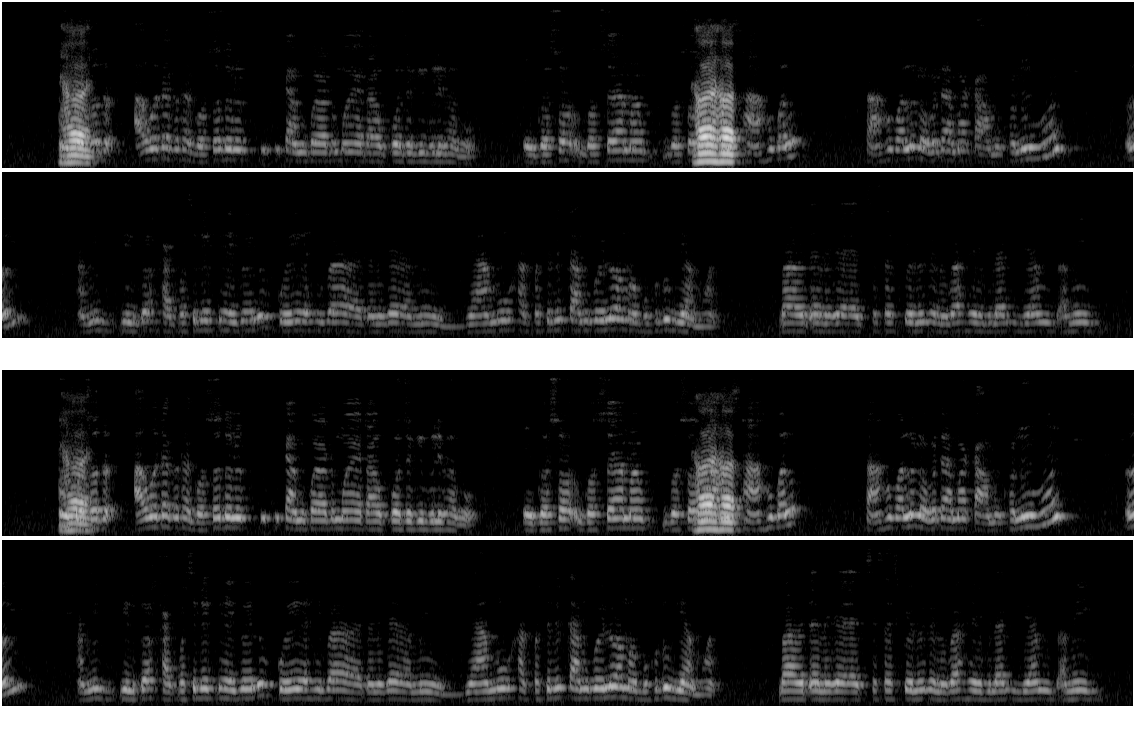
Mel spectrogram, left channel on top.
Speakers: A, on the right (about 40°); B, on the left (about 25°).
A: এই
B: হয়,
A: গছৰ তল। আও। তে, গছৰ তলত কাম কৰা তেওঁ মই এটা উপযোগী বুলি ভাৱো। গছ গছৰ আমাৰ। গছৰ
B: হয়, হয়,
A: পৰা আমি ছাঁ হো পালো চাহু পালোঁ লগেতে আমাৰ কাম সমূহ হল। অ, আমি জেনুকা শাক পাচলি ধেৰি কৰিলোঁ কৰী আহিব তেনুকা আমি বিয়ামো শাক পেচেনিত কাম কৰিলেও আমাৰ বহুতো ব্যয়াম হয়, বা তেনেকে এক্সেচাইজ কৰিলেও তেনুকা সেইবিলাক ব্যয়াম আমি,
